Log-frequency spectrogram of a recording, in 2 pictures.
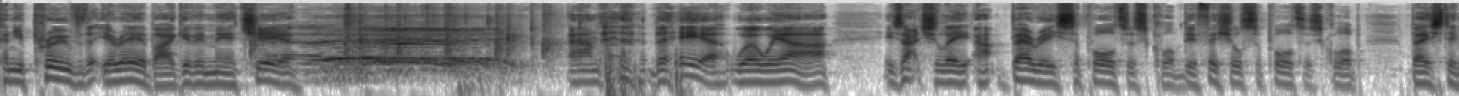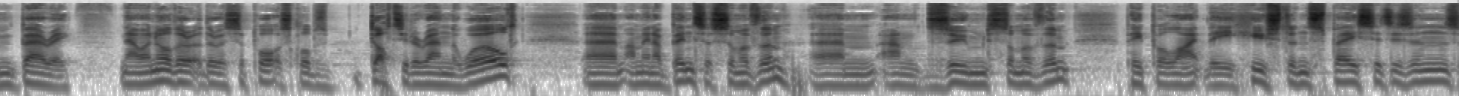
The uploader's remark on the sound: Special Forever Blue 'Live' From the Bury MCFC Supporters Club.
